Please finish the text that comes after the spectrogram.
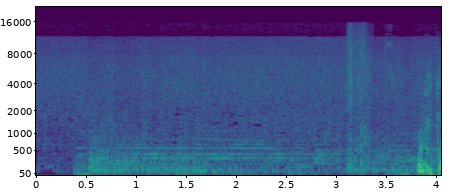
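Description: In the video game Terraria, steady rain hisses as a soft, even wash, with a short brighter burst near the end and a few louder knocks closing it out.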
